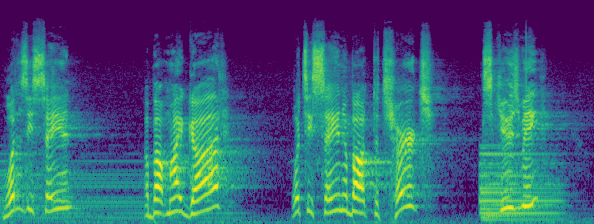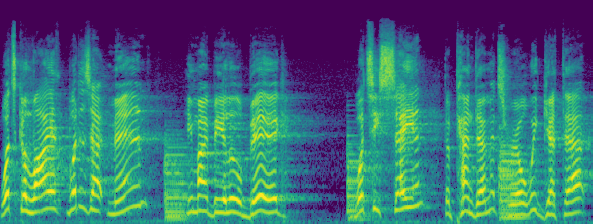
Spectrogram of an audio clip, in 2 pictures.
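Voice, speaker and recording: A preacher doing an indignant young David. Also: male voice, very high voice, expressive, measured pace, pauses often, bright, forceful tone, voice pushed up, heavily acted. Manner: incredulous, rising outrage. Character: young shepherd David, male, indignant and defiant. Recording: long church reverb, faint music.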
